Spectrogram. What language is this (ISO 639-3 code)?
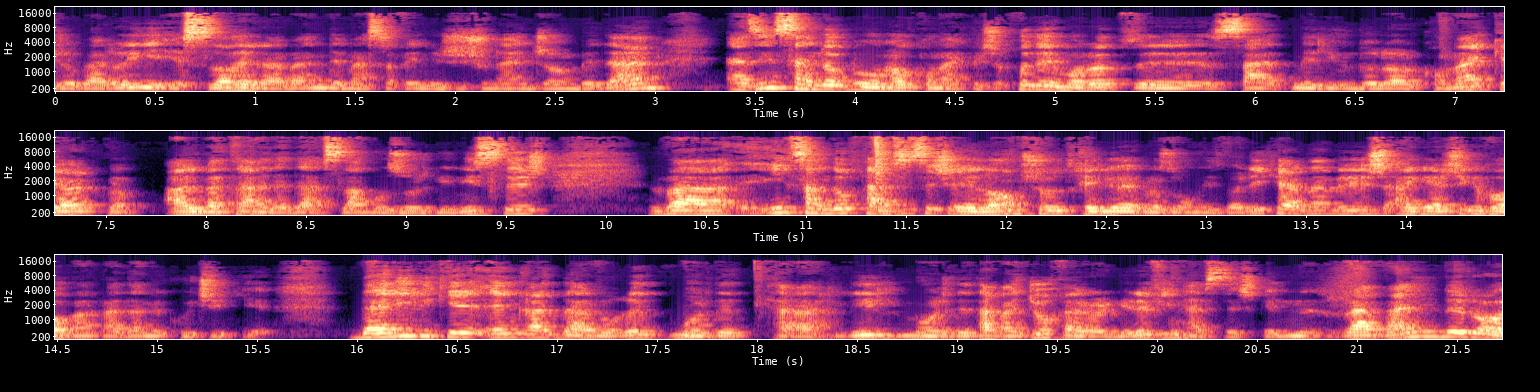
fas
